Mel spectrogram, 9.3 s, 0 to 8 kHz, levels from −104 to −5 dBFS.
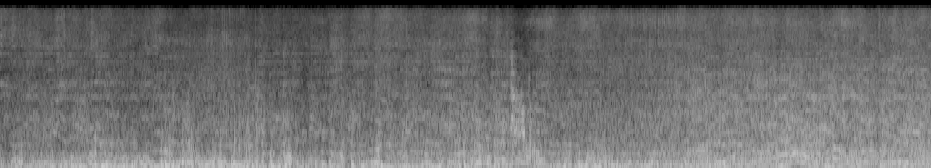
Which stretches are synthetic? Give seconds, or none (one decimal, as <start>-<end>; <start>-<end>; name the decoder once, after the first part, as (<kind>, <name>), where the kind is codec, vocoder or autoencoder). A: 0.0-1.9 (codec, SNAC); 2.5-6.0; 6.8-9.3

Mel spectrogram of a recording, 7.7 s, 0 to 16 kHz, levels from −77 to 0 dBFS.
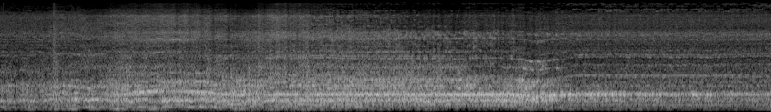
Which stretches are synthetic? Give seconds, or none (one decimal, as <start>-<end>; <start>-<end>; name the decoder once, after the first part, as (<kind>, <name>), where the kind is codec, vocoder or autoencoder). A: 0.8-3.1 (codec, SNAC)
